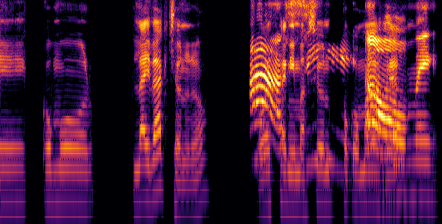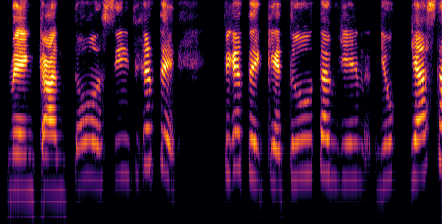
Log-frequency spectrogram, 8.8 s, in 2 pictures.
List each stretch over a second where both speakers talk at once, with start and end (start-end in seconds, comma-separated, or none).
2.5-4.1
